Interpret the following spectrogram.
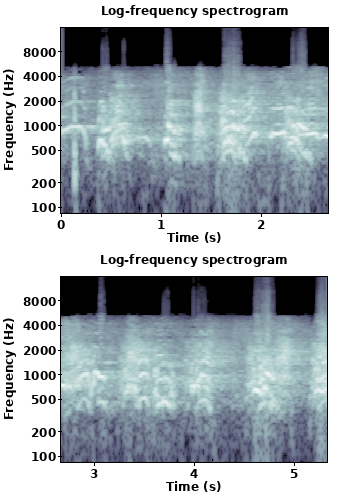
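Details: Hunting dogs baying at a wild boar. Shrill barks and yelps pile up continuously, uneven in rhythm, with sharp loud yaps standing out over the steady clamour of the pack.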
